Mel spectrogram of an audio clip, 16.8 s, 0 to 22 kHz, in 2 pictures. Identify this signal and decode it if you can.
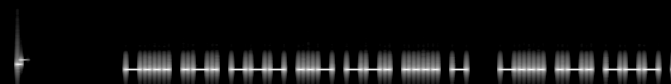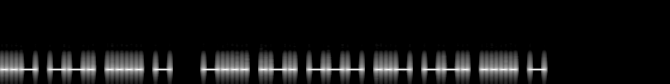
Morse code, heard as a keyed tone, about 20 wpm, 700 Hz. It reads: BROUGHT BROUGHT BROUGHT
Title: Top 500 Words Repeated 20wpm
